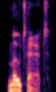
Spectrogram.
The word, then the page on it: motet: British English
